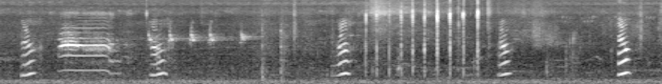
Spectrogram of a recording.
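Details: Cat that climbed up fast but struggles to get back down, giving short high mews, about eight in quick succession, each rising then dropping, with a longer drawn-out cry near the start and light tapping and clicking sounds between.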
